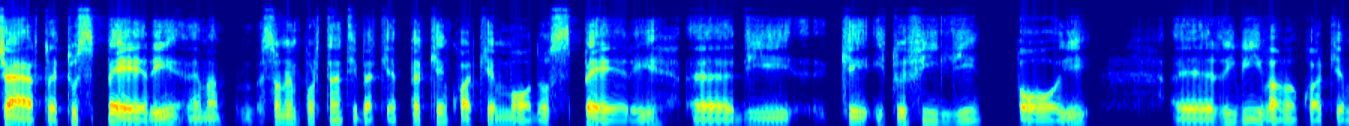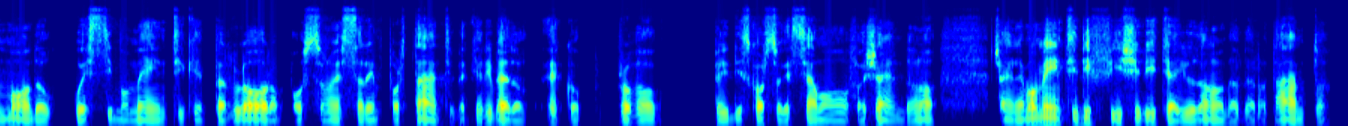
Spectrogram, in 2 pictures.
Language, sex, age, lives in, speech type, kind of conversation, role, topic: Italian, male, 50-54, Italy, conversation, unstructured, none, Quali ricordi felici ti aiutano a sentirti meglio nei momenti difficili?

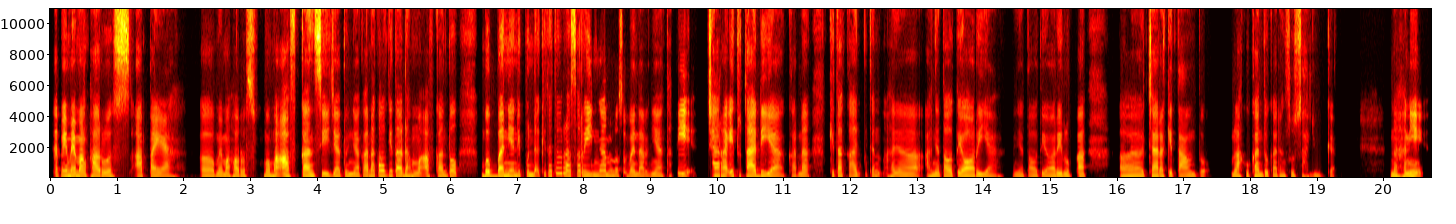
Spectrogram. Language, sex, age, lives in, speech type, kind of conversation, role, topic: Indonesian, female, 25-29, Indonesia, conversation, unstructured, none, Mengapa sulit memaafkan orang yang telah menyakiti Anda?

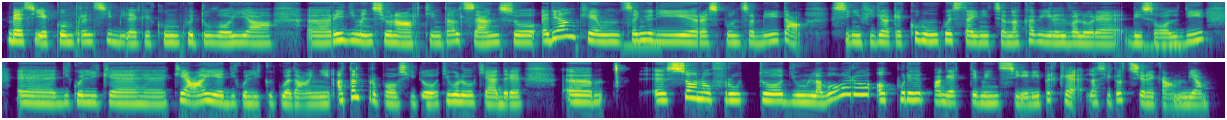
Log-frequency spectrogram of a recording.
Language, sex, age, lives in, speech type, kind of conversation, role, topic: Italian, female, 25-29, Italy, conversation, advice, advisor, In che modo gli acquisti d’impulso rovinano il tuo budget mensile?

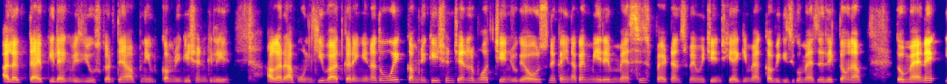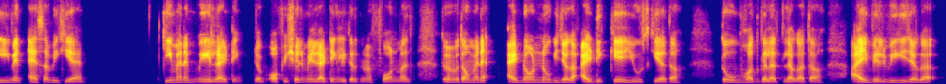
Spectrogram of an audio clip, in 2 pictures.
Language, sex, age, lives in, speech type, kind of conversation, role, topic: Hindi, male, 25-29, India, conversation, podcast, guest, Kya social media ne tumhari boli ko badal diya hai, aur kaise?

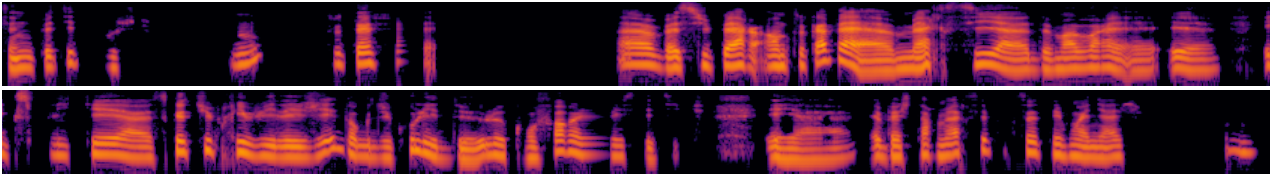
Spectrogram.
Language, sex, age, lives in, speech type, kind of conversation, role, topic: French, female, 40-44, France, conversation, podcast, host, Au quotidien, privilégies-tu le confort ou l’esthétique ?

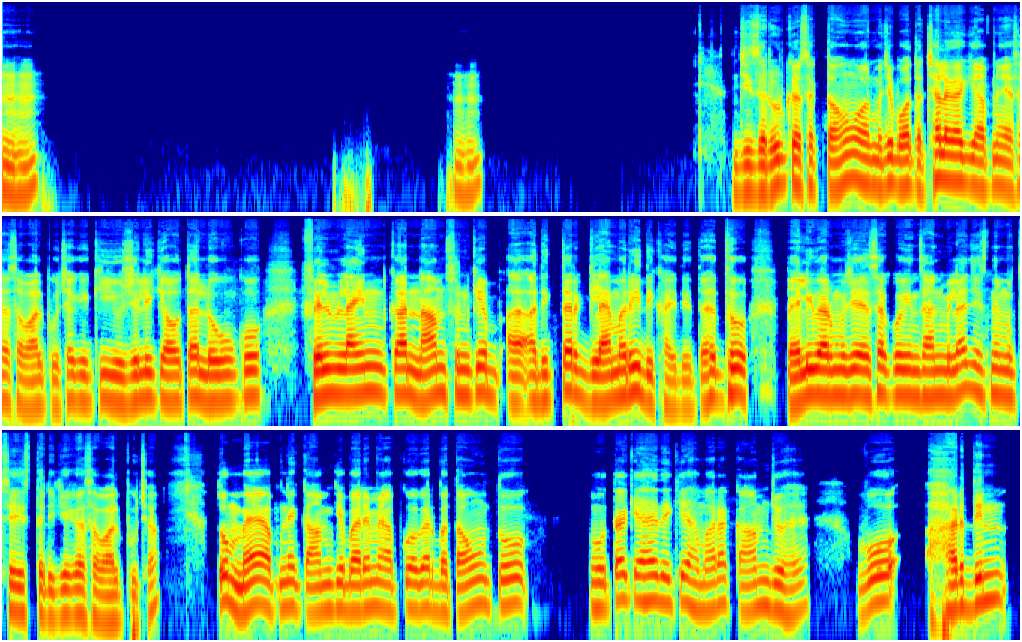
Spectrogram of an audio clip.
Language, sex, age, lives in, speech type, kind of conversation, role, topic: Hindi, male, 25-29, India, conversation, podcast, guest, Aap apna rachnatmak kaam logon ke saath share karne ke liye kya salaah doge?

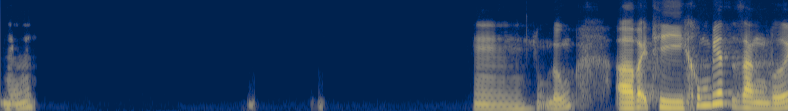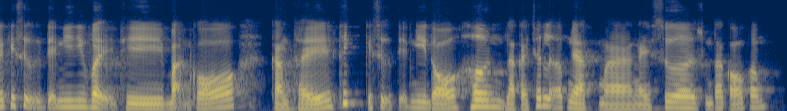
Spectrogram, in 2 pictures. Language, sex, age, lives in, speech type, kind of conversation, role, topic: Vietnamese, male, 30-34, Vietnam, conversation, podcast, host, Bạn nghĩ mạng xã hội đã thay đổi cách chúng ta nghe nhạc như thế nào?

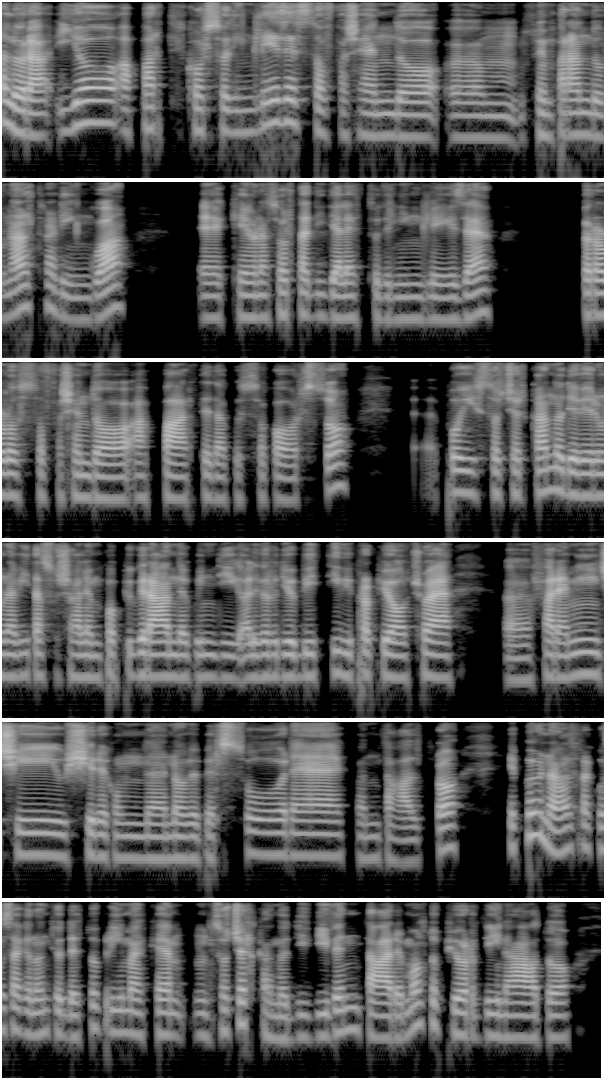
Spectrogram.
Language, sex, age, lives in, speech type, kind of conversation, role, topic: Italian, male, 18-19, Italy, conversation, advice, user, Come posso gestire un sovraccarico di obiettivi e la difficoltà a stabilire le priorità?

